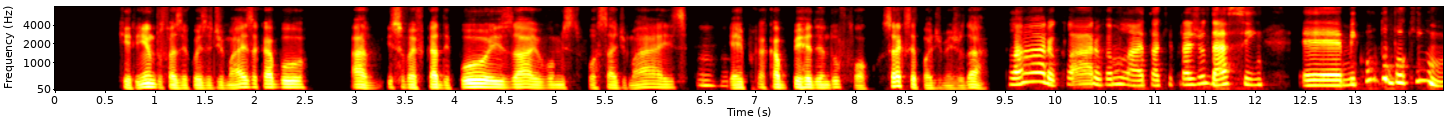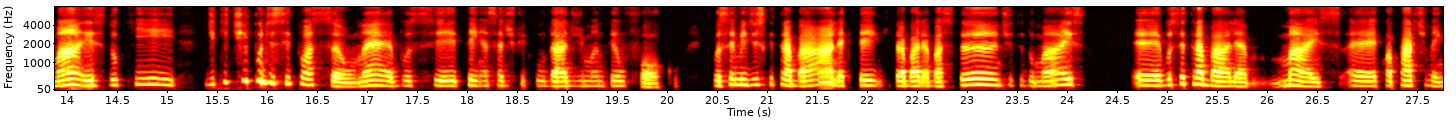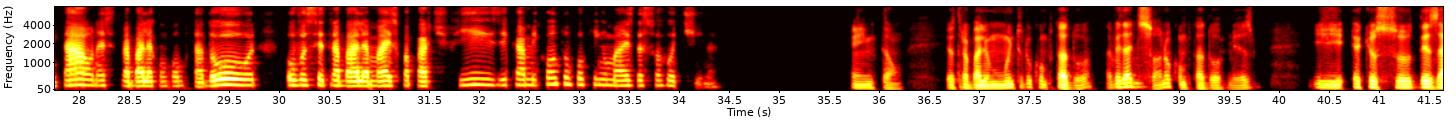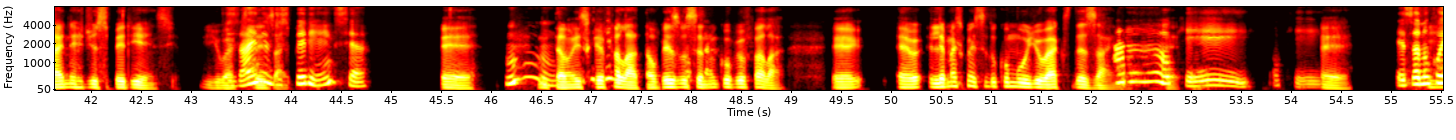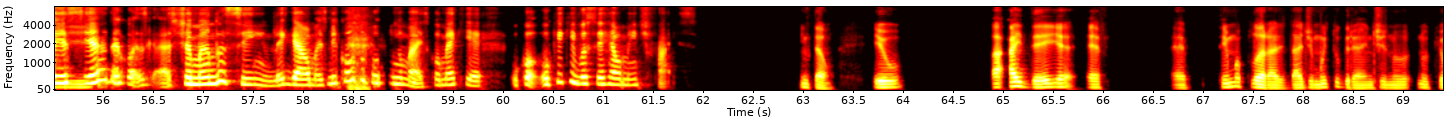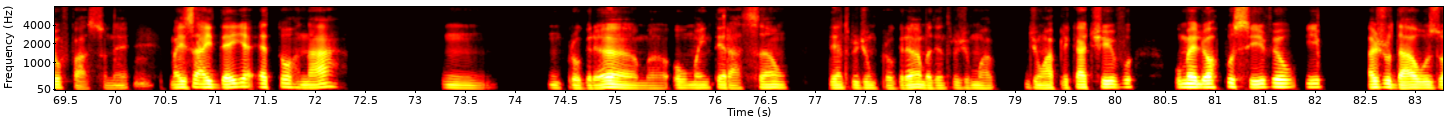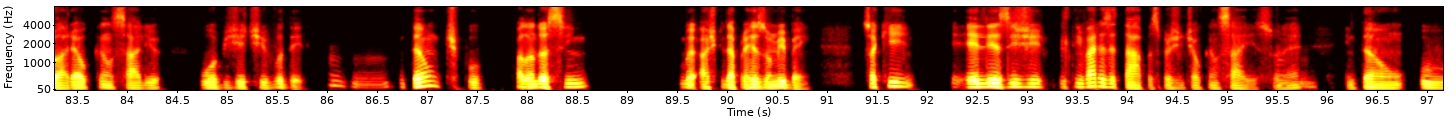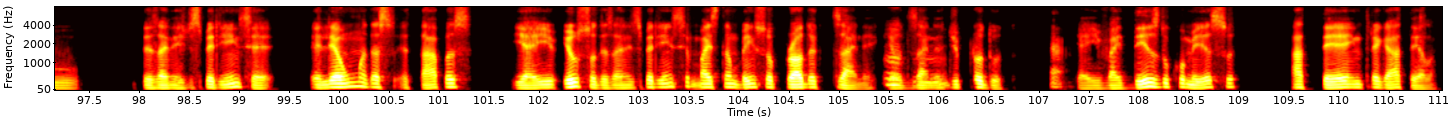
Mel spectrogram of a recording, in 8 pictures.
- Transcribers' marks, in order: tapping; laugh; in English: "product designer"
- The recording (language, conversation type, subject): Portuguese, advice, Como posso alternar entre tarefas sem perder o foco?
- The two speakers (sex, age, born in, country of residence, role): female, 50-54, Brazil, Portugal, advisor; male, 30-34, Brazil, Portugal, user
